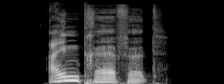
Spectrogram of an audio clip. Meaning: second-person plural dependent subjunctive II of eintreffen
- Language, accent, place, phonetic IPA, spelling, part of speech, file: German, Germany, Berlin, [ˈaɪ̯nˌtʁɛːfət], einträfet, verb, De-einträfet.ogg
